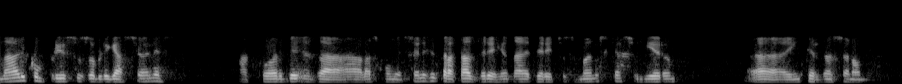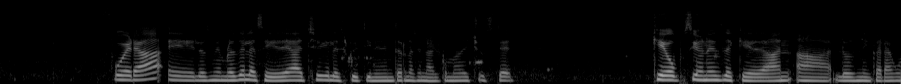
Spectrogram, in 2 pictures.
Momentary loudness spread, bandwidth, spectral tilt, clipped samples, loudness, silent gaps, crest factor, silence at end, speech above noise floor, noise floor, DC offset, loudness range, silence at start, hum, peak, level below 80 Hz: 15 LU; 11.5 kHz; -7.5 dB/octave; under 0.1%; -29 LUFS; none; 24 dB; 0 s; 41 dB; -70 dBFS; under 0.1%; 12 LU; 0 s; none; -6 dBFS; -80 dBFS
